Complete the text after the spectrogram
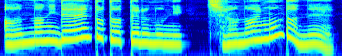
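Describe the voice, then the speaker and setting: High-pitched, plucky young woman voiced by an actress. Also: expressive, brisk, darkish tone. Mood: pragmatic, resigned. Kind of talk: amateur radio drama dialogue.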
